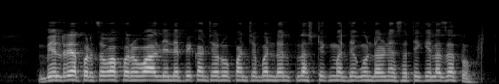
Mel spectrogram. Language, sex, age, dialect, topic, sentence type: Marathi, male, 46-50, Standard Marathi, agriculture, statement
